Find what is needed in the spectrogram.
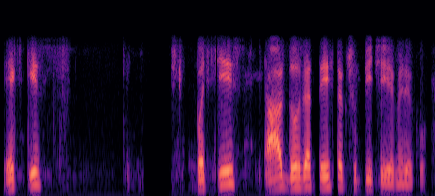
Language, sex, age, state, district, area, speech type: Hindi, male, 18-30, Uttar Pradesh, Sonbhadra, rural, conversation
